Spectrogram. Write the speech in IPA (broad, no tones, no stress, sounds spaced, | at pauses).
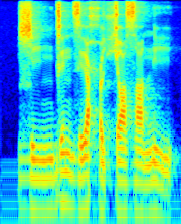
ɮ i ŋ ɡ ɪ n z ɪ ħ ɵ ç j ə zˤ æ n i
